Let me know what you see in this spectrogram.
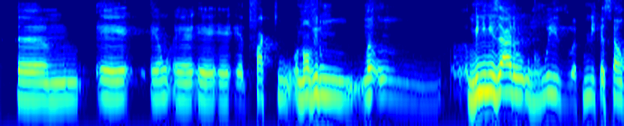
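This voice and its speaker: The man's voice has a dark, mellow tone. His pitch sits fairly high with ordinary variation. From Portugal, Cascais. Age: 50s. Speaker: former Olympic sailor, sailing project founder. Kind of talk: casual interview. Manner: hesitant, frequent repetitions.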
